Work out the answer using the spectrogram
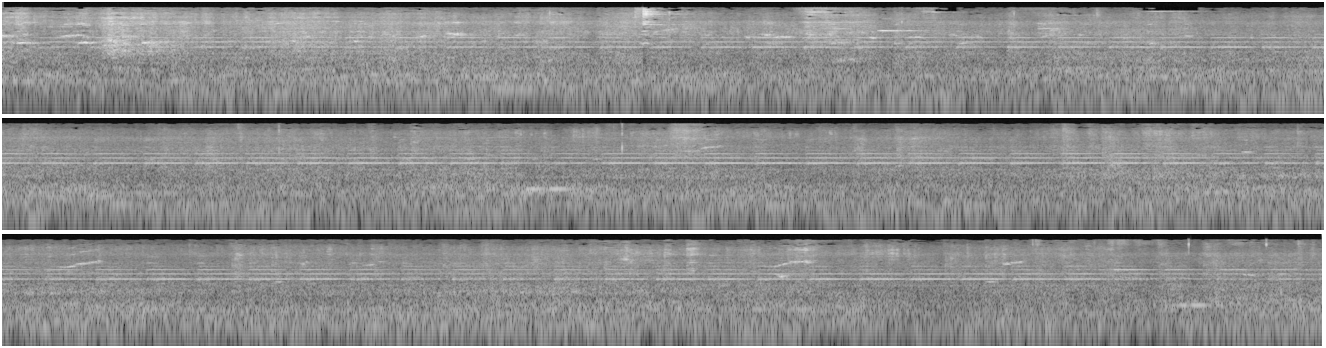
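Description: Freight train's autorack cars rolling past: a steady rumble of wheels on the rails with some clickety-clack, and a few thin steady high tones held over it throughout.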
